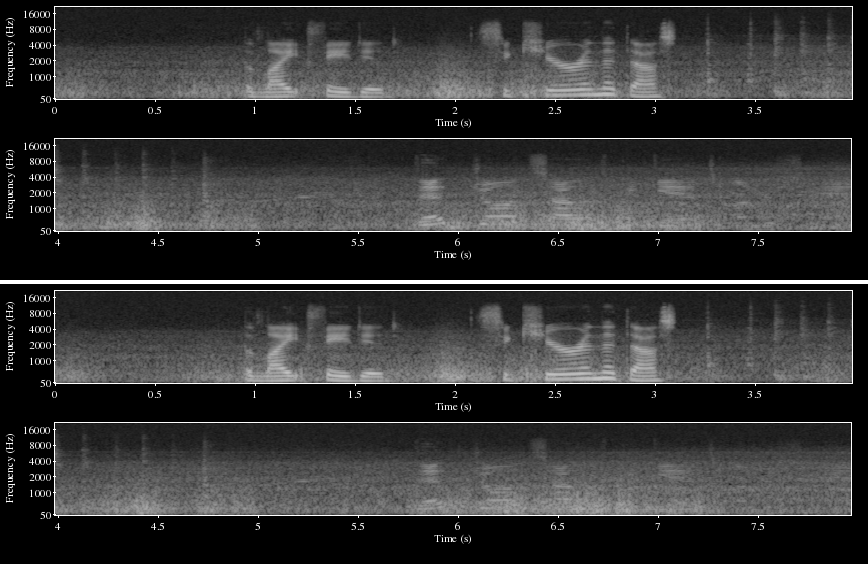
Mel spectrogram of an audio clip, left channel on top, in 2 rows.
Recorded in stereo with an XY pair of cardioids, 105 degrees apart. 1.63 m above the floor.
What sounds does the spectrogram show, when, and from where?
0.9 s a woman speaking: 15° right
3.2 s a squeak: 15° left
5.8 s a man speaking: 40° left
